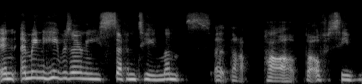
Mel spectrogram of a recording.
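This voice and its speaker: This woman has a British accent and a fairly high pitch. She talks at a fairly quick pace. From UK. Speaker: vegan family content creator, mother. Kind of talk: casual interview chat.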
